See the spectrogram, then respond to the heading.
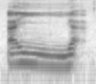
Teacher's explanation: karena tadi nun mati bertemu dengan huruf ya, sehingga ini didengungkan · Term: idgham bi gunnah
